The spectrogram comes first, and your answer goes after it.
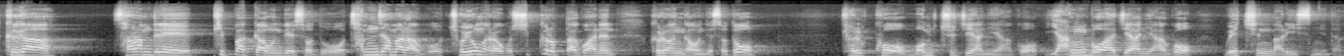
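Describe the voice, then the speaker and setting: A pastor giving a slow, emphatic sermon that rises into loud cries. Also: male voice, fairly high pitch, animated. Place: church sanctuary. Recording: long church reverb.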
